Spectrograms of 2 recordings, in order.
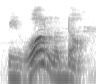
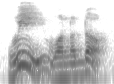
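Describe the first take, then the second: First: The strongest stress falls on want. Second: The strongest stress falls on we. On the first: It answers what about a dog. "Maka penekanannya pada kata want" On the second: It answers who wants a dog. "Penekanan paling kuat pada kata we"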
